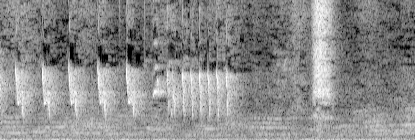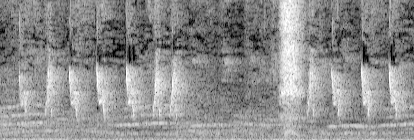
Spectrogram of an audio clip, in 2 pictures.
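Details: Bar-winged prinia (ciblek) song from a recording for training birds: fast series of sharp high chirps in bursts of four to eight, some rapid trill-like runs, with two loud broadband noise bursts interrupting.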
